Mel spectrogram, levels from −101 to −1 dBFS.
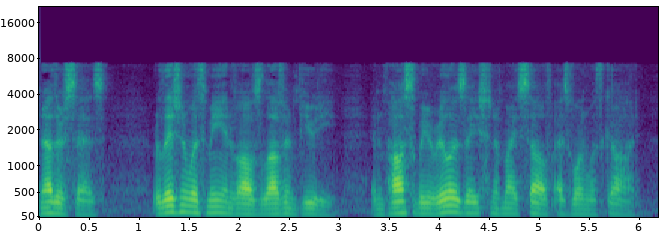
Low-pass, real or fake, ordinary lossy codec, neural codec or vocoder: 7.2 kHz; real; MP3, 64 kbps; none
